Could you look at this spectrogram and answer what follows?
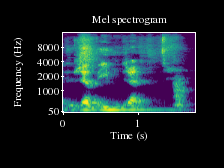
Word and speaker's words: Raveendran: Raveendran. And he pronounces Raveendra. Raveendra.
